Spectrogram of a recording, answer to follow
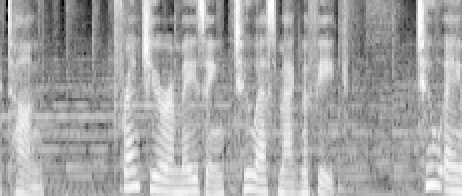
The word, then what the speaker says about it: magnifique: French, you're amazing, 2s magnifique. 2a ma nyee fique.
